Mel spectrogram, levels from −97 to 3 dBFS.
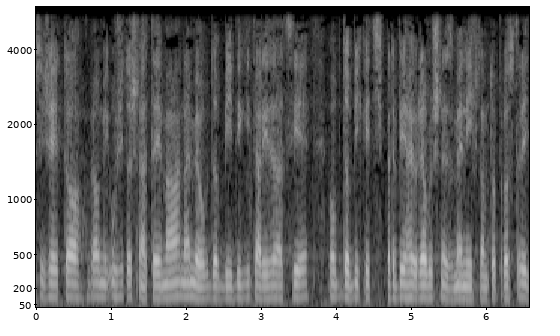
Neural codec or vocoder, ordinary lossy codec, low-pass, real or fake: none; none; 5.4 kHz; real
